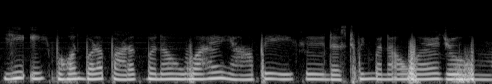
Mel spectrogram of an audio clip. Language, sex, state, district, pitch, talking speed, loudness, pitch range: Hindi, female, Chhattisgarh, Raipur, 245 Hz, 195 wpm, -19 LUFS, 235-255 Hz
